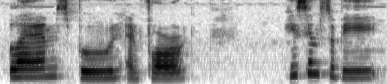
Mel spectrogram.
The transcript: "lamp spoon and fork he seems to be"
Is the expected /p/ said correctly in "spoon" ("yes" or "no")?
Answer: no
